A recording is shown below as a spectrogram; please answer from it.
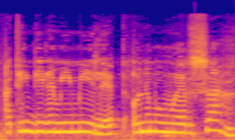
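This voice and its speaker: A woman's voice: on the high side, steady tone, normal speed, darkish tone, natural voice. An actress playing a protective, insistent middle-aged mother in a Filipino radio drama. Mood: firm, urging. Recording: noisy ambience behind dialogue.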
